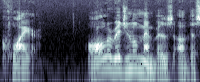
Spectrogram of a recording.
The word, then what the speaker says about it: Quire: A group known as the Choir. That's spelled, by the way, Q-U-I-R-E.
